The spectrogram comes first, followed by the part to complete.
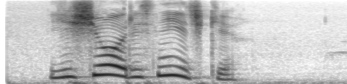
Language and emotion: Russian, positive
